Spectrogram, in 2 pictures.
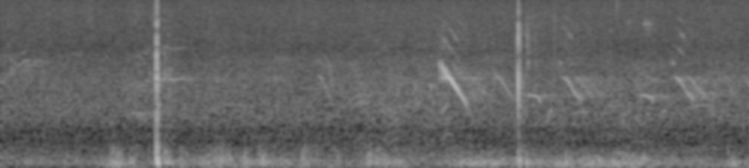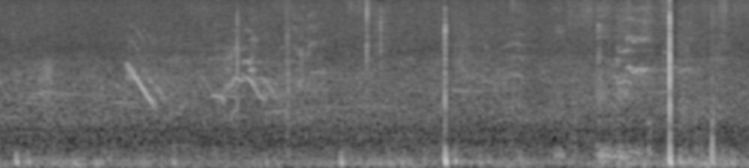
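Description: A ball thuds sharply outdoors.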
